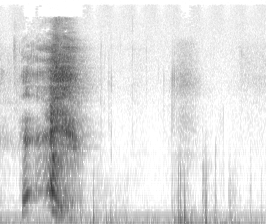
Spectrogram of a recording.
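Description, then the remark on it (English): A single sharp sneeze bursts out loudly, followed by a few faint breaths and small rustling sounds against a low steady hum. “I gotta sneeze.”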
